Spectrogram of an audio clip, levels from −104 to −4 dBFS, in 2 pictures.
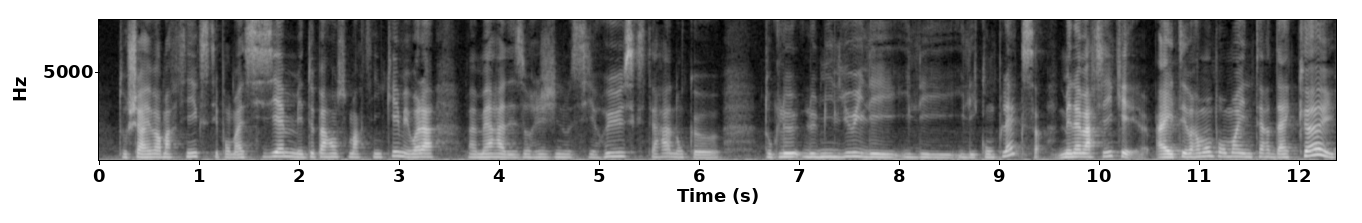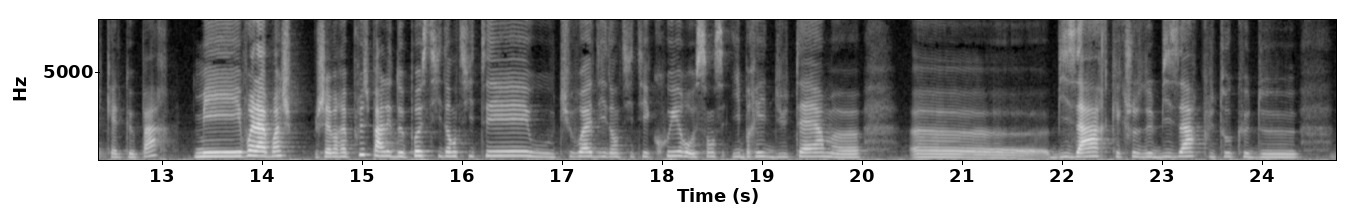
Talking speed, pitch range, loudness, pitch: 190 wpm, 185-230 Hz, -27 LUFS, 205 Hz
